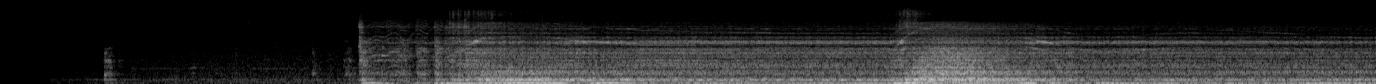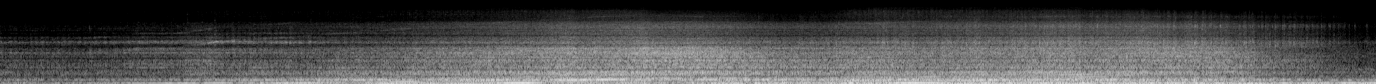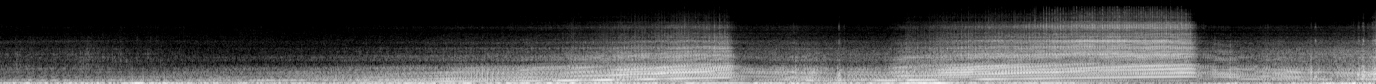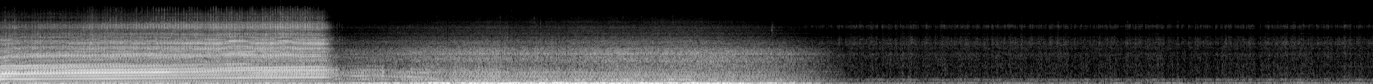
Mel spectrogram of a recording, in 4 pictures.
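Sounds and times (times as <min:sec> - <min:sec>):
supercharger whine: 0:03.5 - 0:55.0
car engine accelerating: 0:03.6 - 0:55.0.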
